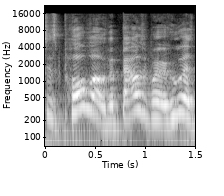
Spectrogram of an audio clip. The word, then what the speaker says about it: Pollo: But it's pronounced Pollo, because different languages, my bad. I keep on pronouncing it Pollo. Sorry. Pollo has one L. That's Pollo, pronounce with a Y.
